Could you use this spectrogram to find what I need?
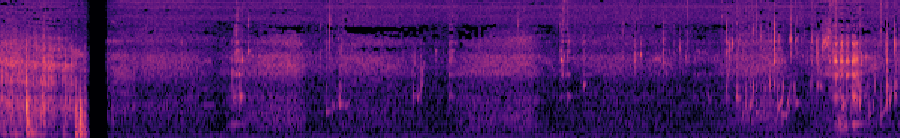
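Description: Water trickles from a pipe into a shallow pool.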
